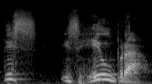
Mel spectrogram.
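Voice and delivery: slow, stern warning in a bad Afrikaans accent. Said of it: "do the Afrikaans accent really badly".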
